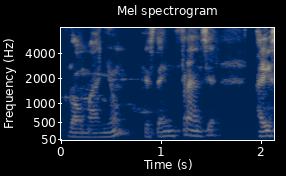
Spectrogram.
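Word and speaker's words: Cro-Magnon: francia no en la zona de cromañón así se pronuncia el cromagnon que está en francia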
